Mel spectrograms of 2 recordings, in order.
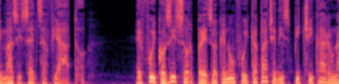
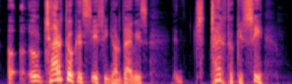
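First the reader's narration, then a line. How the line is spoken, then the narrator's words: Stammered. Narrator (Italian): balbettai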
